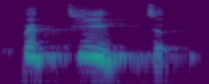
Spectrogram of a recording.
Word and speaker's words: petite: But since we have E here, so we will be pronouncing this T as well. Okay, so this will be petite, petite, which means small.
